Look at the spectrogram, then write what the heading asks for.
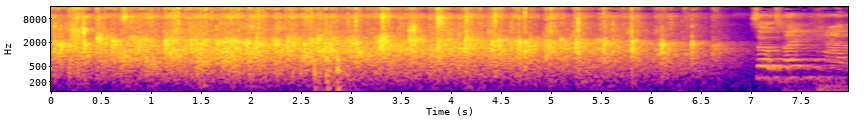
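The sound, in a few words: audience round of applause for the speakers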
